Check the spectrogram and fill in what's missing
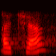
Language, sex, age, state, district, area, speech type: Marathi, female, 30-45, Maharashtra, Buldhana, urban, conversation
